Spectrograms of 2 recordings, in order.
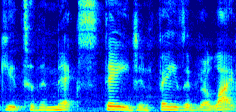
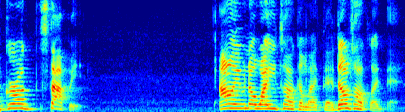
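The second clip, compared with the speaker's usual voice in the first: mock scolding, louder and a little higher; dismissive friend; 3 semitones higher, 4 dB louder than usual. Unsupportive friend shutting down a sad caller, dismissive scolding. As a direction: cut them off with an impatient telling-off.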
